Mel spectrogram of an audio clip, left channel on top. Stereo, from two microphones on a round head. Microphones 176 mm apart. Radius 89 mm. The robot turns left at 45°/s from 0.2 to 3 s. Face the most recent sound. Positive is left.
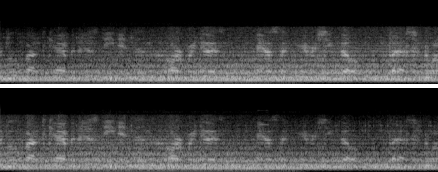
turn(degrees=130)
